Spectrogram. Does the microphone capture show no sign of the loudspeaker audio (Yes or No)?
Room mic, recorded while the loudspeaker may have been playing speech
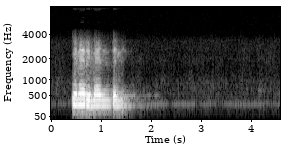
Yes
